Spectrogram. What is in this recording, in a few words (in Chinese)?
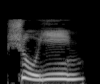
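"树荫" Mandarin Chinese; hsk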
